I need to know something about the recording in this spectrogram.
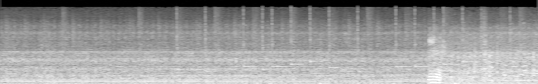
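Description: Safari bus engine running steadily at low speed, a constant low hum.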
